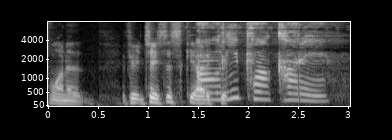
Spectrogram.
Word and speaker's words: Henri Poincaré: I just want to, if you're just Henri Poincaré, French.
